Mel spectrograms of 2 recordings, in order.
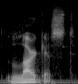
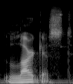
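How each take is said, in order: First: The middle consonant is a hard g sound. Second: The middle consonant is a hard g sound.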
